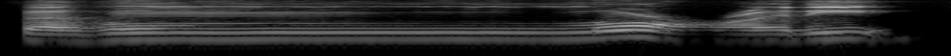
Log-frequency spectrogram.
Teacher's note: So the mim will be recited with the gunna. So we say fahum mim dhamma mu ain sakin mu, fahum mu ra kasrari, fahum mu'ri, like that. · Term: idgham shafawi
